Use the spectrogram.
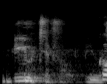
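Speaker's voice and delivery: light mock Welsh accent; lightly imitating a Welsh accent. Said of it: "when we do an impression of anybody from Wales".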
